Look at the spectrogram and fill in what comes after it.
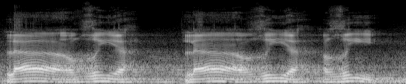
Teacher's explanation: ghonya dibaca kasrah dengan tebal nggih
